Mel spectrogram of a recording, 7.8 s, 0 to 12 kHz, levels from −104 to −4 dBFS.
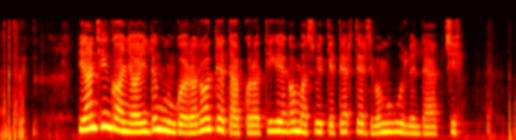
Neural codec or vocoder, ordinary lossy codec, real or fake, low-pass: codec, 16 kHz, 8 kbps, FunCodec, trained on LibriTTS, 25 frames a second; none; fake; 7.2 kHz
